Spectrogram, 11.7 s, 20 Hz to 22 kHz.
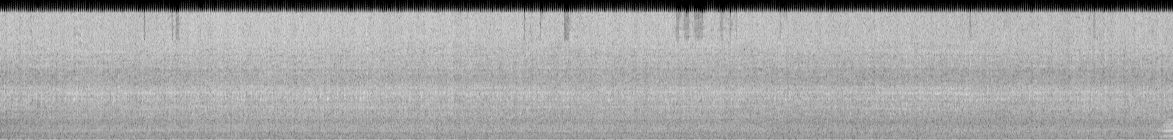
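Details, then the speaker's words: Revived truck V8 running under its own power, late and cold: deep, steady idle with an even lope and no knocks or misses. It idled and ran great up to operating temperature, though the gauge is not working. "as y'all can see it ran it idled it sounded really really good I started getting U I let it get up to operating temp it was running great"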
